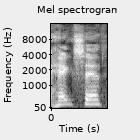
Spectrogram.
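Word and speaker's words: Hegseth: Uh and so, um uh Pete, is it Heg Seth?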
